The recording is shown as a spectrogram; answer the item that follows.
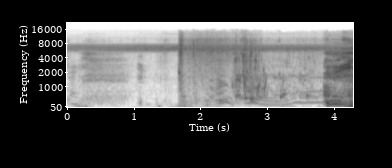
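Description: Water sloshing against the boat as a limb line is handled by hand, ending in a loud splash as the hooked flathead catfish thrashes at the surface.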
